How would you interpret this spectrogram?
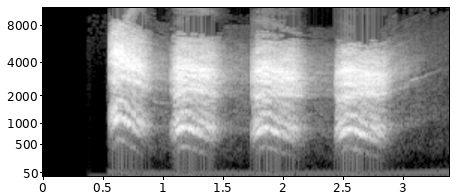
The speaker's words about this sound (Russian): Ворона и сама уж не могла терпеть. Ворона каркнула во все воронье горло.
